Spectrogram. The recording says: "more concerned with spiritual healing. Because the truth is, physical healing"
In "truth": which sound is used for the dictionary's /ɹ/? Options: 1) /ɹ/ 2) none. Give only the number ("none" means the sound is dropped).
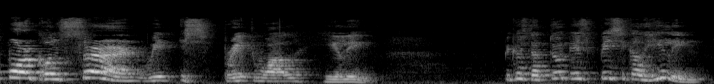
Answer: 2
